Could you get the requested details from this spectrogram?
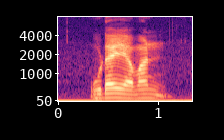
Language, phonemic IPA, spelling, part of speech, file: Tamil, /ʊɖɐɪ̯jɐʋɐn/, உடையவன், noun, Ta-உடையவன்.ogg
- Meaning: 1. masculine singular present verbal noun of உடை (uṭai, “to own”) 2. possessor, owner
